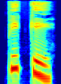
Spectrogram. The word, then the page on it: ಪಿಕ್ಕೆ: kannada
